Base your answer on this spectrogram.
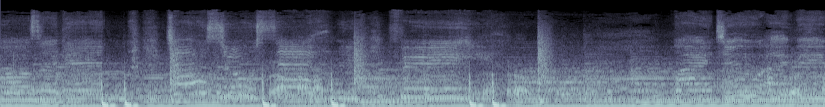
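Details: Loud electronic dance music with a thumping bass beat fills the whole recording, and no animal calls are heard.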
